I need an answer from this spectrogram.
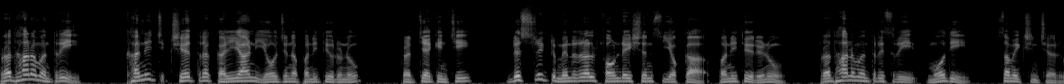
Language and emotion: Telugu, neutral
